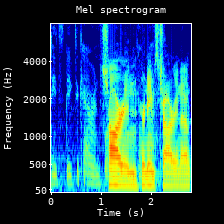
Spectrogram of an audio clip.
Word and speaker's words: Charon: name's pronounced Karen. Yeah, something like Sid that. even said he'd speak to Karen. Charin.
